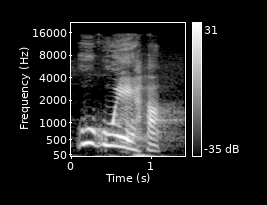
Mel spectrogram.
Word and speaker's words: oveja: O en la entrada ganado, donde se indica que el sintagma preposicional ganado de oveja se pronuncia ganado de ugueja.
